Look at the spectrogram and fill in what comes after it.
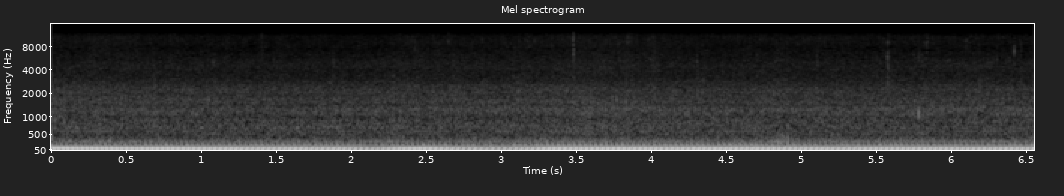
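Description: Car engine running with a steady low hum, heard from inside the car as it edges along the road.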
